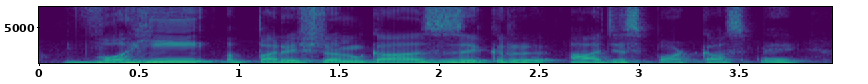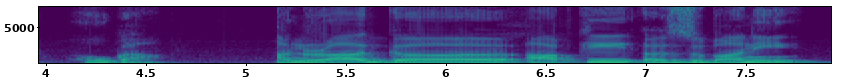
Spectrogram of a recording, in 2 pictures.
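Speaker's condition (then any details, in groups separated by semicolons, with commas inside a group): No condition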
